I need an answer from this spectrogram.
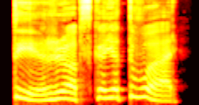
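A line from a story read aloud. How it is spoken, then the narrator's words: Demon roaring. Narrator (Russian): взревел демон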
